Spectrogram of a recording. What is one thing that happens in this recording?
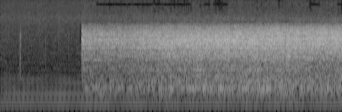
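A smoke machine hisses steadily.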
